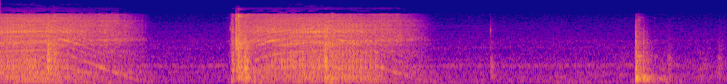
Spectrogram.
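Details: Starter after cleaning its roughly eight-year-old brushes (brush plate rusty), bench-tested with positive connected: two short bursts of high whirring spin up freely and coast down smoothly with no grinding. Normal starter motor spin.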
